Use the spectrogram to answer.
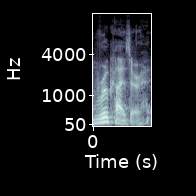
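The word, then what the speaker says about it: Rukeyser: got the name wrong. Ruckhiser is the correct pronunciation.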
